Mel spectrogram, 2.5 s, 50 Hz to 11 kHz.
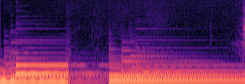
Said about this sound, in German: Ich mache jetzt den Grundton aus, dann hören wir ihn einfach so. geht dann zur Dominante A7.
